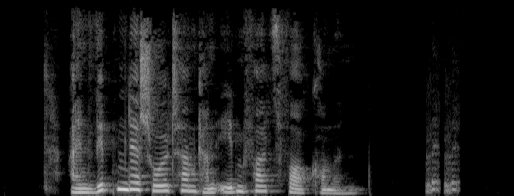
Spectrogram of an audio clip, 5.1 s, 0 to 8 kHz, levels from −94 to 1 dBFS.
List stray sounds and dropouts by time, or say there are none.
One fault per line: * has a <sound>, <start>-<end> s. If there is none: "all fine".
* has a laugh, 4.3-4.6 s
